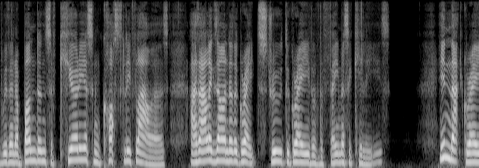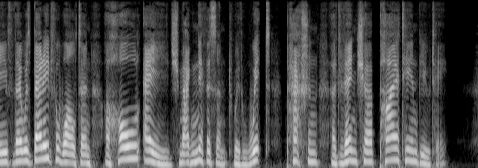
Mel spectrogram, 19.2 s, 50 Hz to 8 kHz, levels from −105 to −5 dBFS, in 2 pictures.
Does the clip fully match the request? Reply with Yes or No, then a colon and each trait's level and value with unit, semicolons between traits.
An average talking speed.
No: slow, 120 wpm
